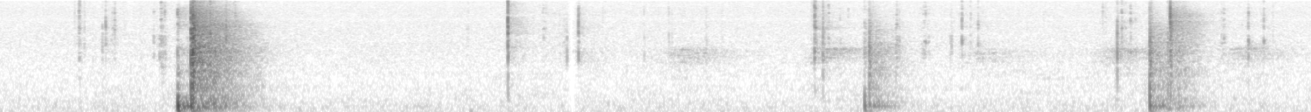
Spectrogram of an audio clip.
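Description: A utility knife blade shaves and slices the edges of a solid, palm-sized yellow Dettol soap bar held in the hand, in repeated cutting and scraping strokes. Three main crisp, bright slicing cuts each end in a short scraping tail, with light clicks and soft scrapes between them. The sound is dry and quiet, and each stroke fades quickly.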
